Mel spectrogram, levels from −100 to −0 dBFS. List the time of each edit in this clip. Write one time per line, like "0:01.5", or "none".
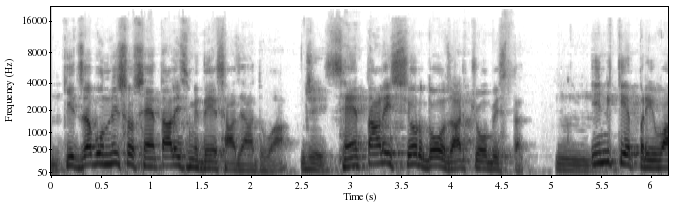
none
